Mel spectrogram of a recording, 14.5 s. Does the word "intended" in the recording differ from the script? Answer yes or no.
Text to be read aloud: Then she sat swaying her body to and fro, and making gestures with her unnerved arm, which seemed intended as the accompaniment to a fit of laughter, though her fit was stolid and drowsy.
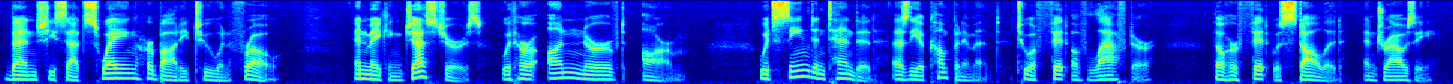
no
